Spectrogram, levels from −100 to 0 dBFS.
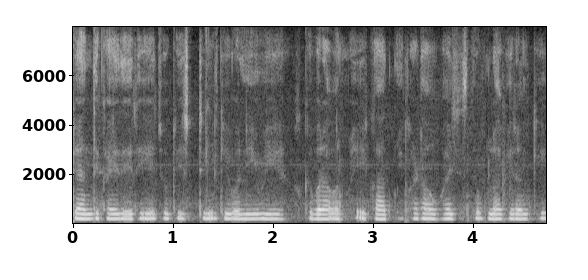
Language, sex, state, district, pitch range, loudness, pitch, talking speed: Hindi, female, Chhattisgarh, Bastar, 190-205 Hz, -18 LUFS, 195 Hz, 315 wpm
